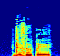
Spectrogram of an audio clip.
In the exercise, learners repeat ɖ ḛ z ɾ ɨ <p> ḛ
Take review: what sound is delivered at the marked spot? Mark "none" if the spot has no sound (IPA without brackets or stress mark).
p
